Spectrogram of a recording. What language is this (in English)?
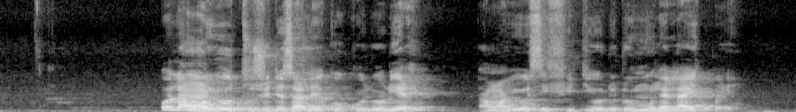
Yoruba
